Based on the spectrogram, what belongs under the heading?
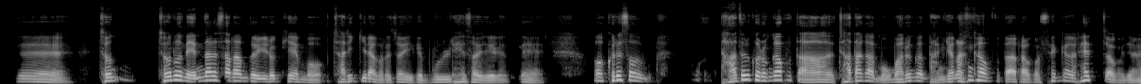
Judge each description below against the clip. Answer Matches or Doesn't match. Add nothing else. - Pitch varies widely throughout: Matches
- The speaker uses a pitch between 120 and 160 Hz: Matches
